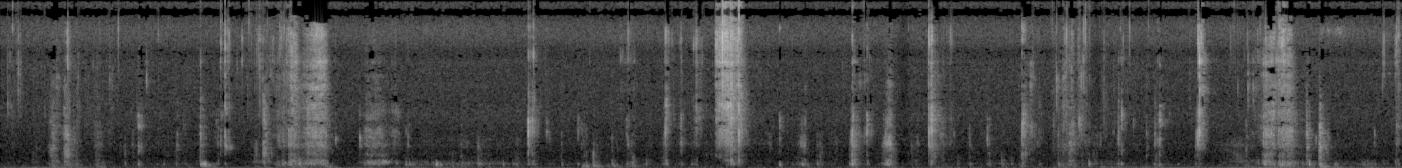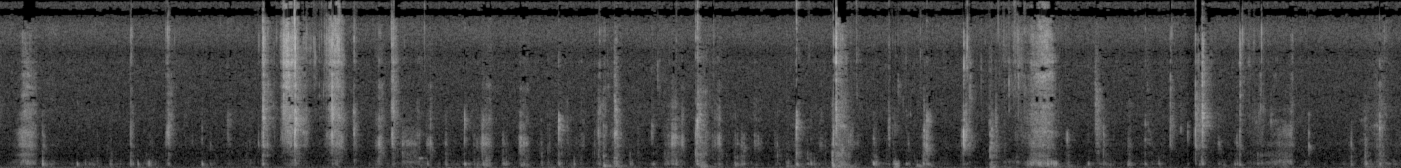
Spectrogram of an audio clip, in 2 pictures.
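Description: Close-up chewing and biting of chicken liver curry with rice eaten by hand, with many short wet smacks and clicks from the mouth throughout.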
